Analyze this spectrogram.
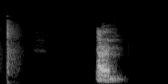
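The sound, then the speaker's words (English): Two sharp hand claps from one person, his signature clap, about a second apart, with a faint tick between them. “He claps and put it up right there. Yeah, that's the best. I keep hitting my microphone. Sorry about the background noise. Here we go. That's my iconic clap.”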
